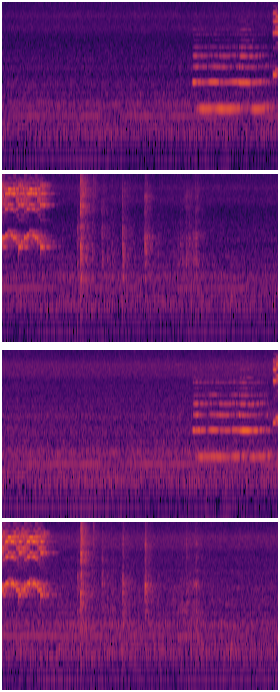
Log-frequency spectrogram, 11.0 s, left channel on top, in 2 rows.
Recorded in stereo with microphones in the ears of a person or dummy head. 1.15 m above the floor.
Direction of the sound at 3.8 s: 20° left (ahead or behind).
